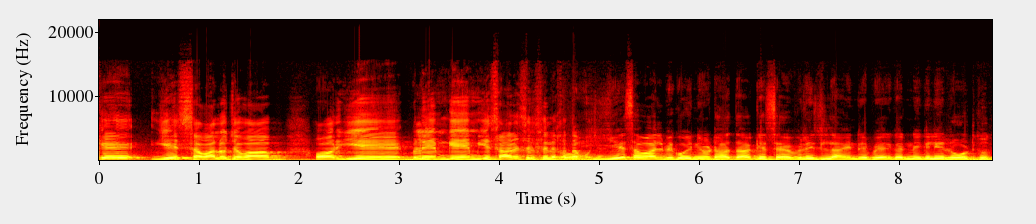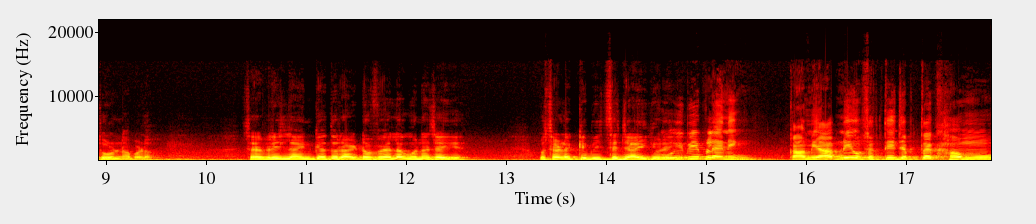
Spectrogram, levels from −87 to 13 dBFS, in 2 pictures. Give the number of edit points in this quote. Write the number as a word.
two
